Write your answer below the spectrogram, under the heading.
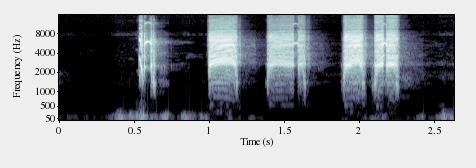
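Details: Black francolin calling: a series of loud, harsh, grating notes. One short note is followed by two longer bursts, then a quick pair, all within about two seconds. Faint low thumps sound underneath.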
